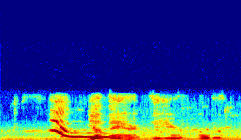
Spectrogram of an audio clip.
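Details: Husky dog whimpering from the back of a car on a road trip: a high falling whine, then broken yelping whimpers, with low road noise underneath.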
